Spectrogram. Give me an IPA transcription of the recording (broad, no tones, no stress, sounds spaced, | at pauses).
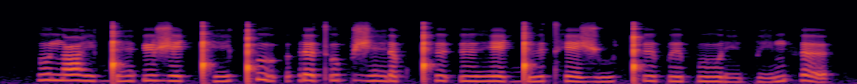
u n ʕ e̤ ɡ͡ǃ ɛ̤ ʔ y ʒ e ǃʰ e̤ ǃʰ u ʔ | ɾ ə tʼ u p ʒ ɛ̤ ɾ ə p ǃʰ ɨ ʔ ɨ ɦ e ɡ͡ǃ ɨ tʰ e ʒ ṳ ǃʼ ɨ p ɨ p u ɾ e̤ p e̤ n θ ə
